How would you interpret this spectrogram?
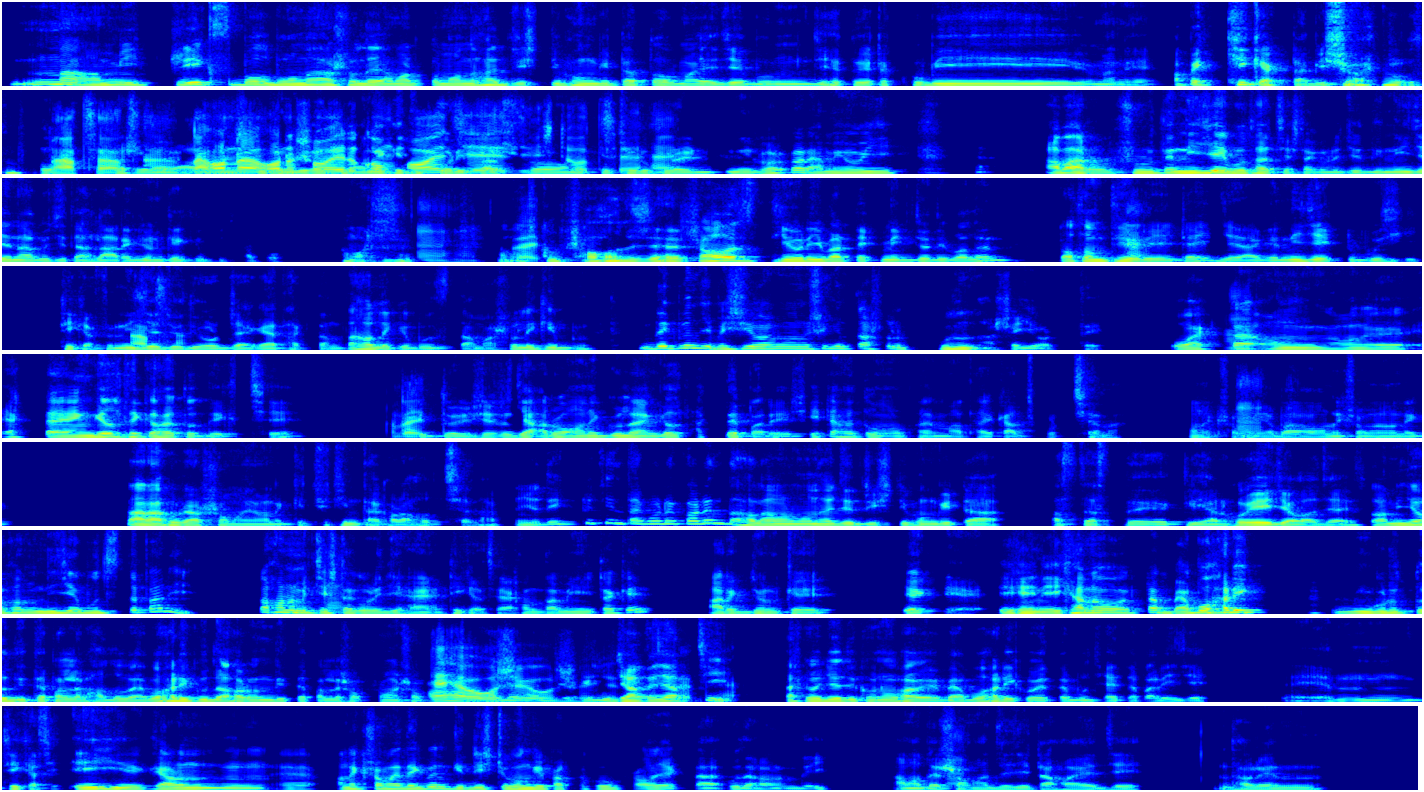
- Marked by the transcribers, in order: laughing while speaking: "বলব"; other background noise; "যাকে" said as "জেকে"; tapping
- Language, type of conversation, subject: Bengali, podcast, সহজ তিনটি উপায়ে কীভাবে কেউ সাহায্য পেতে পারে?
